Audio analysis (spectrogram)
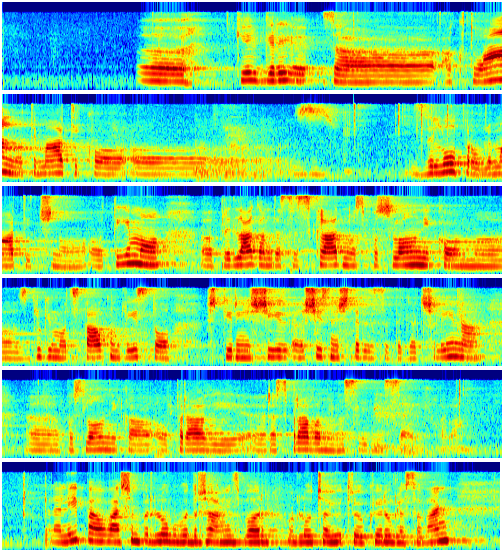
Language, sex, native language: Slovenian, female, Slovenian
